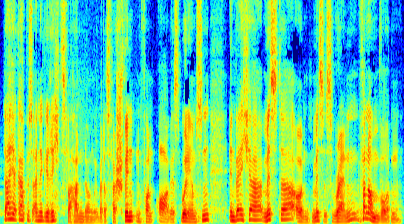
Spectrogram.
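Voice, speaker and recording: Eloquent, theatrical, animated brooding storyteller. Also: male voice, medium pitch. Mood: wry. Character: eloquent, brooding male storyteller, drinking at a bar. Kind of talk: audio drama acting.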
